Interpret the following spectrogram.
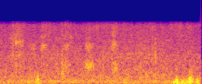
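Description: Puppies giving a few faint, short cries, with a low thud near the end.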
